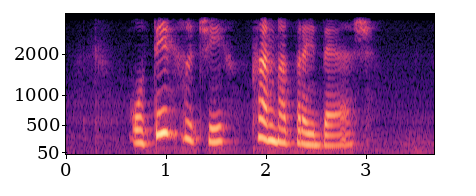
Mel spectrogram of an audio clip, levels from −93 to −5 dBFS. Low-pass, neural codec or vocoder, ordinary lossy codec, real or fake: 3.6 kHz; codec, 16 kHz, 0.5 kbps, FunCodec, trained on LibriTTS, 25 frames a second; none; fake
